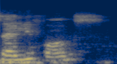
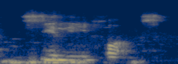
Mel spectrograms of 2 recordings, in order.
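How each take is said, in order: First: The first word sounds like 'sally'. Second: The first word sounds like 'silly'. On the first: The speaker calls it wrong. "It is not pronounced as Sally Fox" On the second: The speaker calls it right. "but Silly Fox"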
